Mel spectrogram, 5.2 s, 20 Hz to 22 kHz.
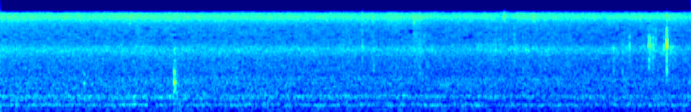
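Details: Honey bees buzz steadily as a swarm is taken with a pole bucket on 3-25-2015: a continuous low droning hum with a couple of faint clicks near the start and end.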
